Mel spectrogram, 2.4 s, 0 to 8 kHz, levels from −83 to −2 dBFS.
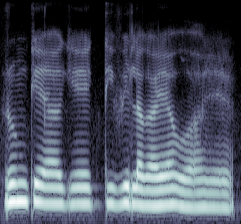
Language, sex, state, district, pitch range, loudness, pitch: Hindi, female, Arunachal Pradesh, Papum Pare, 160-185 Hz, -14 LUFS, 175 Hz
